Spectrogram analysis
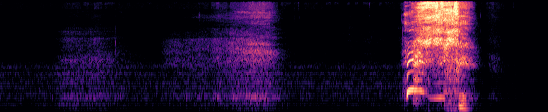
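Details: Woman with itchy nose from suspected allergies, deliberately coaxing a sneeze: two soft build-up breaths, then a single sharp, loud sneeze in a quiet room; sneeze.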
